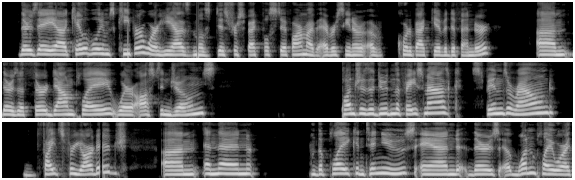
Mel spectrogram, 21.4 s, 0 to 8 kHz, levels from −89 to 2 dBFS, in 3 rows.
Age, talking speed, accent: 30-49, 155 wpm, American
